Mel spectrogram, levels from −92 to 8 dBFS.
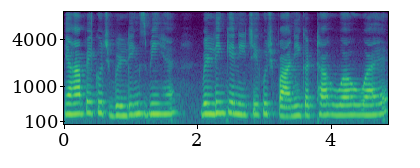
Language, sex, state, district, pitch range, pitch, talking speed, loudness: Hindi, female, Delhi, New Delhi, 220-245 Hz, 240 Hz, 185 wpm, -17 LUFS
